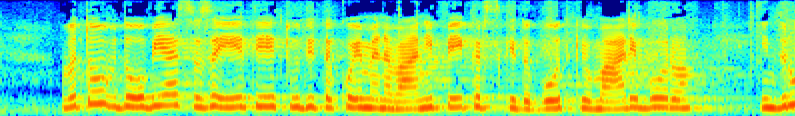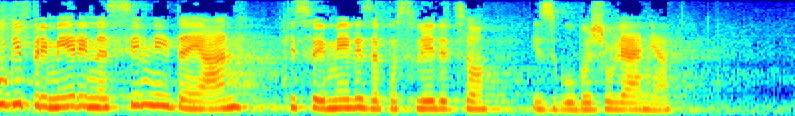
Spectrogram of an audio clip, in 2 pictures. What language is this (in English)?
Slovenian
